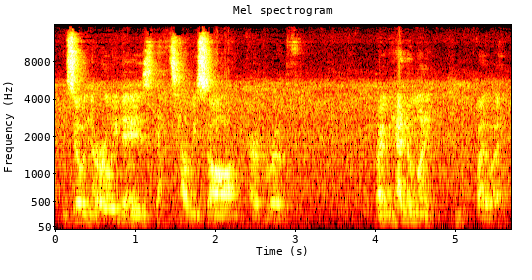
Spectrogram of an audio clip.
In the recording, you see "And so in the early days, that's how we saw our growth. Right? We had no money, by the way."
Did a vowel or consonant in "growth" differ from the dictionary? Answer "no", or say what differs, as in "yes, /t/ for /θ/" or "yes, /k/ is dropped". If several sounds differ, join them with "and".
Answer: no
